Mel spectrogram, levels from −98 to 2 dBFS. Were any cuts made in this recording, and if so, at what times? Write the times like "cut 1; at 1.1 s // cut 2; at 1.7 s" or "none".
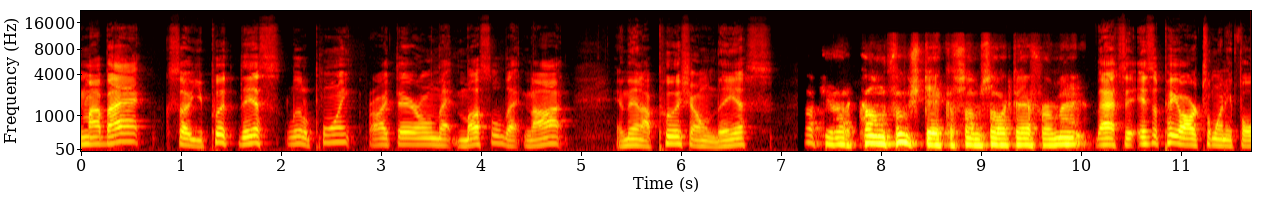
cut 1; at 7.4 s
